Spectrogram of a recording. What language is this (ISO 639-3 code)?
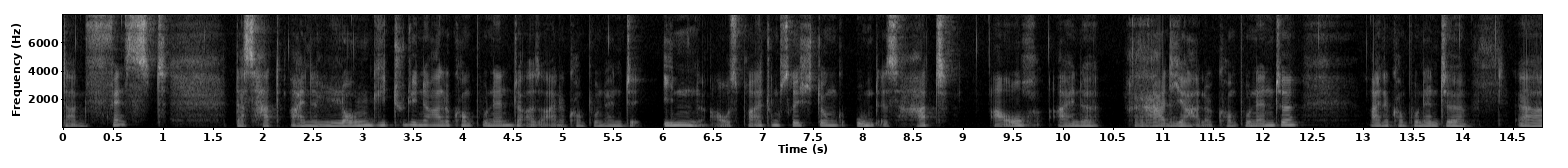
deu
